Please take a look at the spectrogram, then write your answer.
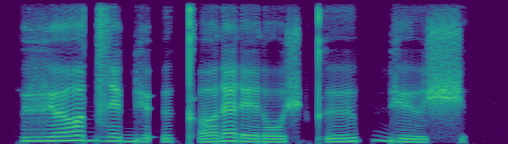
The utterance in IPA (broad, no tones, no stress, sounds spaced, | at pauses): vʲ ʌː d͡z e bʲ ɵ ʔ ɨ kʼ ʌ ɾ ɛ ɾ ɪː ɾ oː ʃ kʼ ɨː p bʲ ɨ ʃ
